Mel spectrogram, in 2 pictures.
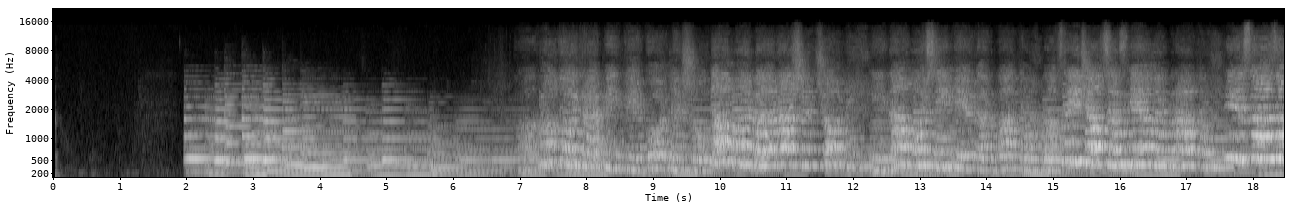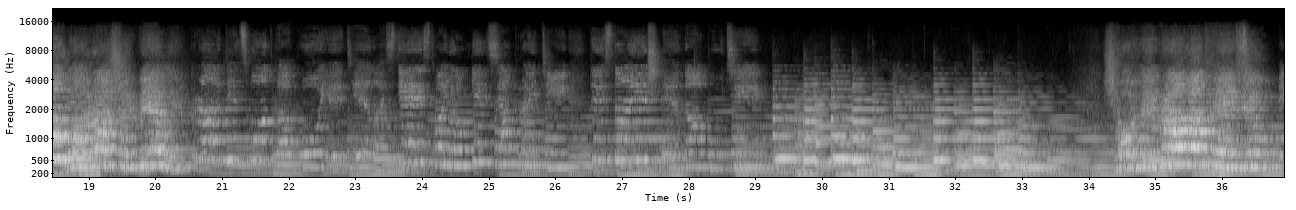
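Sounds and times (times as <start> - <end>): piano accompaniment: 2.0 - 36.9
boys' choir singing: 6.8 - 20.6, 34.2 - 36.9.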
